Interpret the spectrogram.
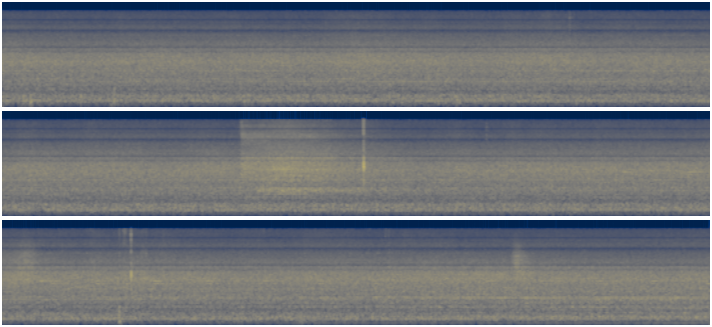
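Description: Train running with a steady rumble and a low, even hum, with a brief hiss about halfway through.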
